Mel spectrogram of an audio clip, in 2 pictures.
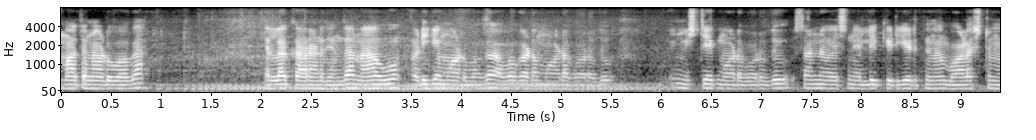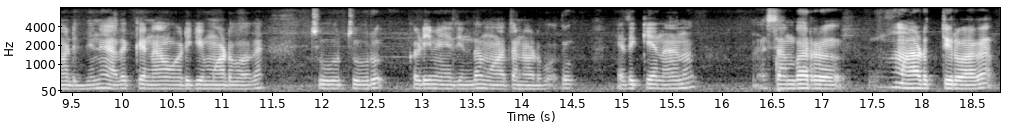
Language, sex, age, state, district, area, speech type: Kannada, male, 18-30, Karnataka, Koppal, rural, spontaneous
